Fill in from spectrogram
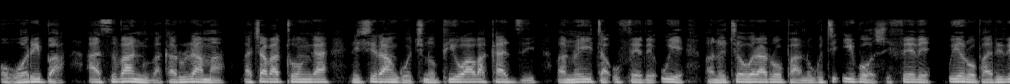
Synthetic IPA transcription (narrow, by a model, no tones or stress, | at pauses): ɦoɾibʱaː | siʋan̤uʋakaɾuramaʋat͡ʃaʋatʰo̞ŋɡa | ne̞t͡ʃiɾaŋɡo̞t͡ʃino̞piwaʋakad͡zi | ʋano̞itaʔufe̞ʋe̞ʔuje̞ʋano̞tʰe̞uɾaro̞pano̞kutiʔiʋo̞ʐife̞ːʋe̞uje̞ɾo̞pariri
